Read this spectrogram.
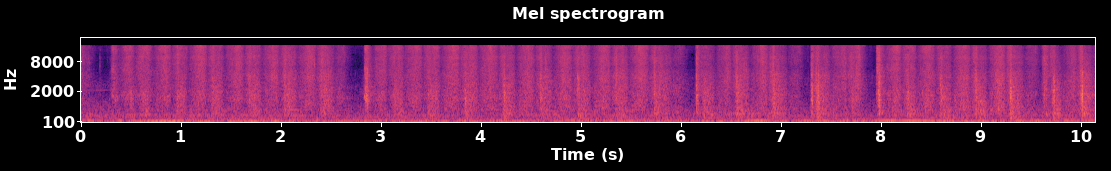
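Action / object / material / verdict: scrape / synthetic shaggy pile rug / synthetic fibre / none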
